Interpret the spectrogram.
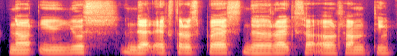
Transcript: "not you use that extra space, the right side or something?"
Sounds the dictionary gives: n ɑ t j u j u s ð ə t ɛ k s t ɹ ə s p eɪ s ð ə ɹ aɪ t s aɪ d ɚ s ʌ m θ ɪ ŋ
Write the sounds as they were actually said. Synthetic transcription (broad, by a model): n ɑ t j u j u s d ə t ɛ k s t ɹ ə s p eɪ s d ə ɹ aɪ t s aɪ ɔ s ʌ m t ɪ ŋ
